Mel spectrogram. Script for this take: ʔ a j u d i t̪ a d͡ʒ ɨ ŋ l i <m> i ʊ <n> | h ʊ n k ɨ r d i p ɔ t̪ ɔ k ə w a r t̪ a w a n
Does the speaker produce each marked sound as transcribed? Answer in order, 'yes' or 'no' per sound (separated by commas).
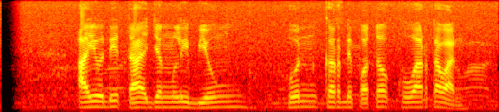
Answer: no, no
